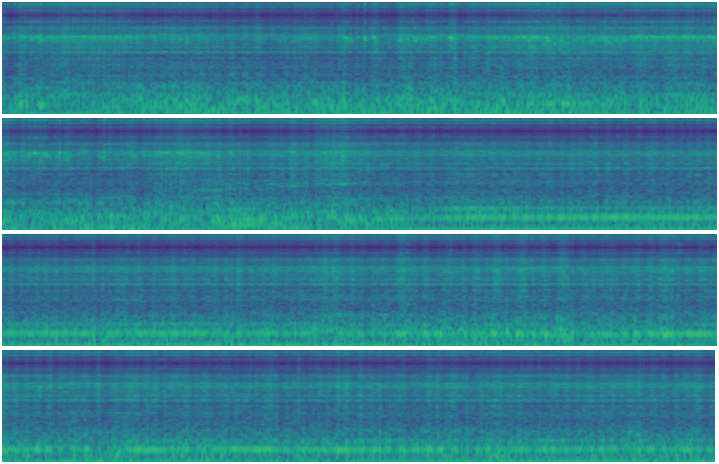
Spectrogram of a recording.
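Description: The small engine of a mini Corvette race car running steadily at speed, heard from a camera on the car's nose, with wind noise over it. Its note shifts about a third of the way in.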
